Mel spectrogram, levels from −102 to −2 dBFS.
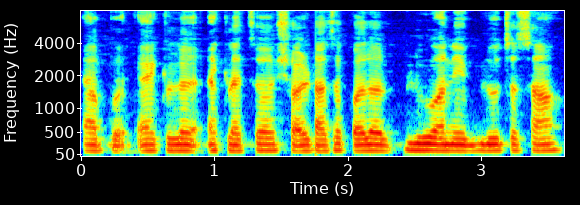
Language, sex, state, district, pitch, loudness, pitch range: Konkani, male, Goa, North and South Goa, 125 Hz, -17 LUFS, 120-125 Hz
